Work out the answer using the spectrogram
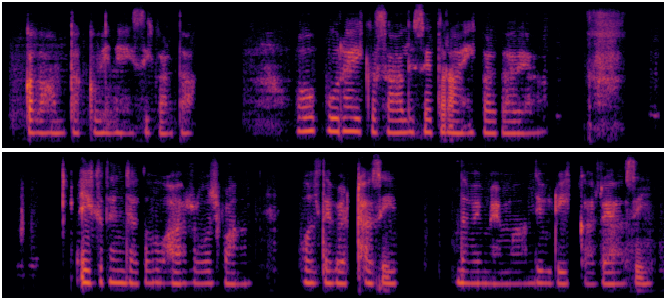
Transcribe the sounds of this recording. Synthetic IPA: kəlaːmt̪əkʋiːnəɦĩːsiːkəɾd̪aː | oːpuːɾaːɪksaːlɪseːt̪əɾãːɦiːkəɾd̪aːɾəjaː | ɪkd̪ɪnd͡ʒəd̪oːɦəɾːoːd͡ʒbaːn | boːlt̪eːbɛːʈʰaːsiː | nəʋẽːmɛɦmaːnd̪iːʊɖiːkːəɾːəɦaːsiː

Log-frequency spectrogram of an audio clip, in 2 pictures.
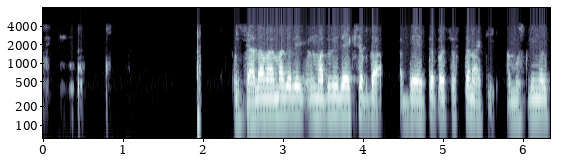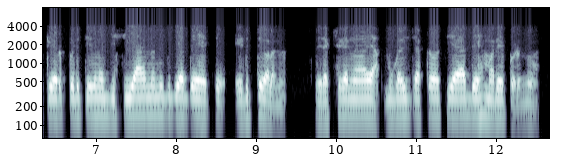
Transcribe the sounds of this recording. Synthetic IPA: ɕalɐmjmmɐd̪ɐniɾeːkʂɐbd̪ɐ̰ | ɐd̪ːe̞ːhɐt̪ːeprɐɕɐst̪ɐnaːkːiamusliŋːɐɭkɨeːrpːe̞ɽut̪ːijɐðinːɐd͡ʑisijaːnenːenːibid̪ijɐɐd̪ːe̞ːhɐt̪ːɨe̞ɽut̪ːɨkɐɭɐɲːu | niɾɐkʂɐɣɐɾɐnaːjɐ̰muɣɐld͡ʑɐkːɐʋɐt̪ːijaːjɐd̪ːe̞ːɦɐmɐrijɐpːe̞ɽunːu

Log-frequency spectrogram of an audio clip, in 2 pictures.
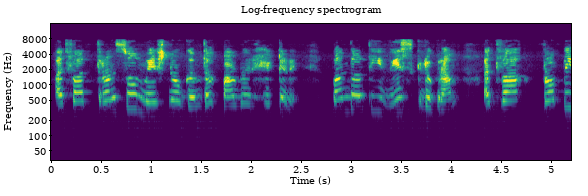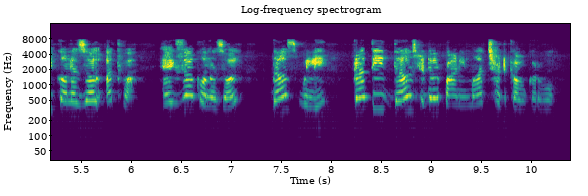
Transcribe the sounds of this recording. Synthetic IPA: ət̪ʰəʋat̪ɾəɽ̃sɔmẽʃnoɡə̃nd̪ʱək̚paːwɖəɾɦek̚ʈəɾe | pɐ̃nd̪əɾt̪ʰiʋiːskɪloːɡɾaːm | ɐt̪ʰəʋapɾɔːpikɔnəzɔːlɐt̪ʰəʋa̰ | ɦeɡzakɔːnəzɔːl | d̪ɐsmɪli | pɾət̪id̪əsliʈəɾpaːɽ̃imãt͡ɕʰəʈkaːʋokəɾʋoː

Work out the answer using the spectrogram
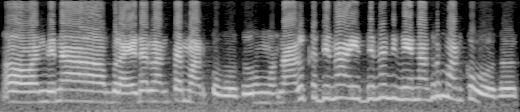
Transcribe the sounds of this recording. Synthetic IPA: ond̪inɐbɾɐjɖɐlɐnt̪ɐmaːɽkoːboːd̪unaːlkud̪inɐːjd̪̚d̪inɐniːʋeːnaːd̪ɾumaːɽkoboːd̪u

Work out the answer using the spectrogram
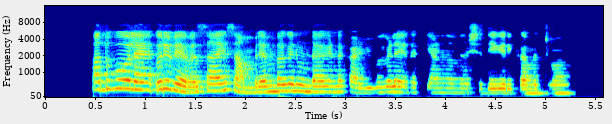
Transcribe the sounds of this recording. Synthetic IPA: ɐðubo̞ːle̞o̞ɾuʋjeʋɐsaːjɐsɐmɾɐmbʱɐɣɐnuɳɖaːɣeːɳɖɐkɐɻiʋuɣɐɭe̞jɐðo̞kːejaːɳenːenːuɨniɕɐd̪iːɣɐɾikʲːaːmːɐtːumoː

